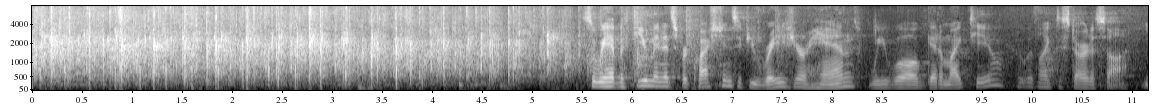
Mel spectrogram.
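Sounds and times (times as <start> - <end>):
audience applause: 0.0 - 5.9
speech: 5.6 - 11.1.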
